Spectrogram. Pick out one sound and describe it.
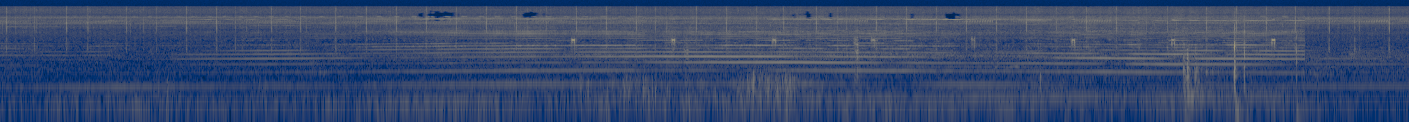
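A small electric motor whines steadily overhead, its pitch drifting slowly.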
